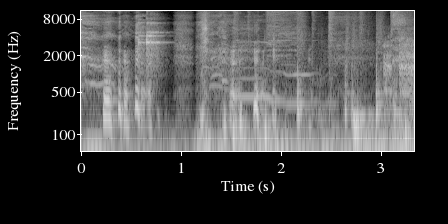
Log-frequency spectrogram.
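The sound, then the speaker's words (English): A few bright glass clinks, like drink glasses touched together in a toast, ring out amid chuckling and scattered voices. “We, we got clinks. Clink that.”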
